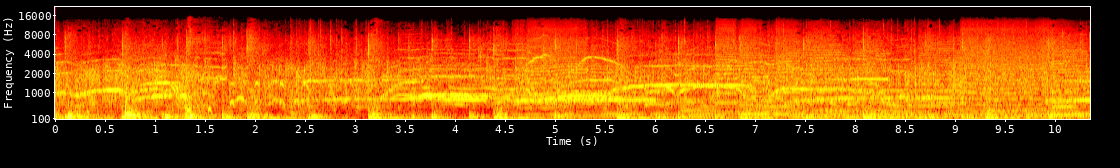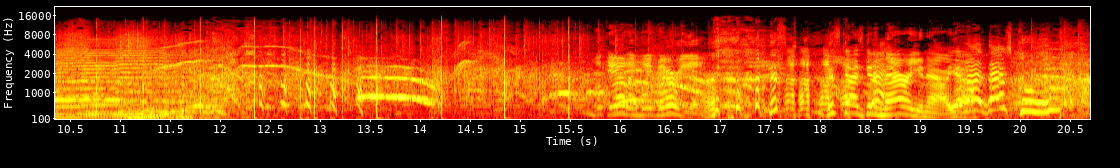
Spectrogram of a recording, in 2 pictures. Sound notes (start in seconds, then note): 10.7 Conan laughing and clapping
